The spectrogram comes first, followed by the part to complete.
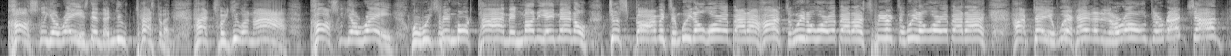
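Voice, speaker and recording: A man preaching a fiery doomsday sermon like a street preacher, urgently shouting warnings punctuated with amens in a strained, husky voice. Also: very high-pitched, fairly even intonation, fast talker, hardly any pauses.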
